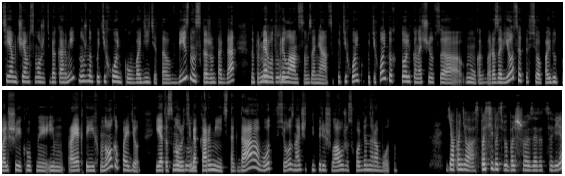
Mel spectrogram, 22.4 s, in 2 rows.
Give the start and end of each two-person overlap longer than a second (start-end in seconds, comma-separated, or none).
none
